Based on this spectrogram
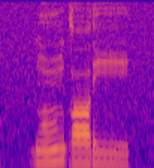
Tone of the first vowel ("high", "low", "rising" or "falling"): rising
